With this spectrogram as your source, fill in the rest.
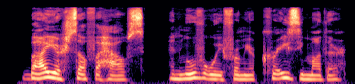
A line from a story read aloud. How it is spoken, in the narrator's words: my ex-husband said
